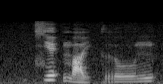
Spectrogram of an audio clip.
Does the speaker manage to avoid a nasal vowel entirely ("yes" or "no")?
yes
